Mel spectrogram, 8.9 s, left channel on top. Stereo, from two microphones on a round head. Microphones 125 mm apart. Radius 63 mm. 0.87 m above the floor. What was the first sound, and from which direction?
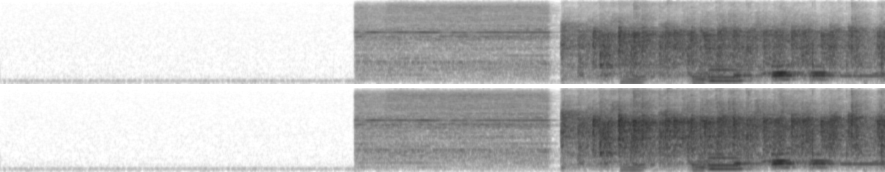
A hair dryer, 20° right (ahead or behind).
